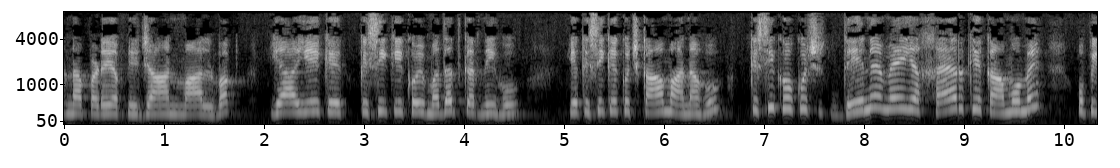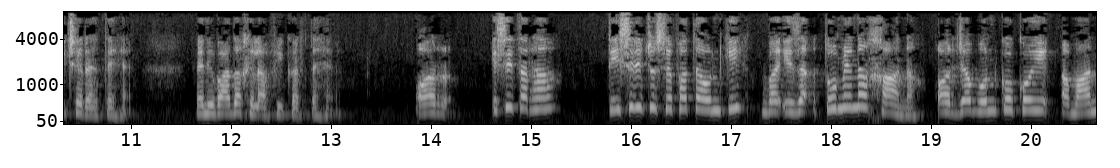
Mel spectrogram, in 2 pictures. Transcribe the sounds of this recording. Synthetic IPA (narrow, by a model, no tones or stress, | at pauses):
ɾnapɐɽeɐpnid͡ʒaːnmaːlʋɐq̚t̪ | jajekekɪsikikoːimɐd̪əd̪kɐɾniɦo | jakɪsikekʊt͡ʃʰkaːmaːnaɦoːkɪsikokʊt͡ʃʰd̪eːnemẽjaxɛːɾkekaːmõmẽʋopiːt͡ʃʰeɾɛɦt̪eɦɛ̰̃ː | jaːniʋaːd̪axɪlaːfikɐɾt̪eɦɛ̰̃ː | ɔːɾ | ɪsit̪ɐɾa | t̪iːsɾid͡ʒoːsɪfət̪ɦɛʊnkiʋɐʔɪzaʔt̪omɪnaxaːnaɔːɾd͡ʒɐbʊnkokoːiɐmaːn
